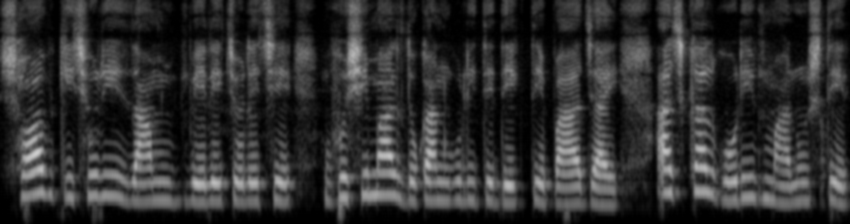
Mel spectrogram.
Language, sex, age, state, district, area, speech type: Bengali, female, 60+, West Bengal, Purba Medinipur, rural, spontaneous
